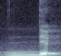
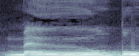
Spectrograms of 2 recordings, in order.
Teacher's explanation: Baru kita lantunkan huruf dal yang mana kita kena tekan dulu hujung lidah dengan gusi gigi gunting sebelah atas, baru lantun. D. Dia kena bunyi d tu. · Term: lantunan pada huruf dal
